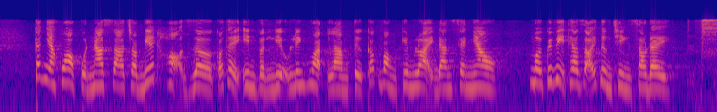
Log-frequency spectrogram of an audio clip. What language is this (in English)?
Vietnamese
